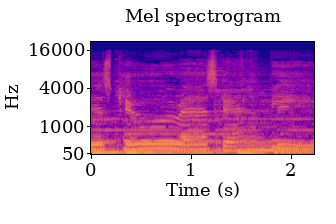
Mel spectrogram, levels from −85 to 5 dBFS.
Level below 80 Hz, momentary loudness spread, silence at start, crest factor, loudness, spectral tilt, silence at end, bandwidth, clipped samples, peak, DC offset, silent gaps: -48 dBFS; 3 LU; 0 s; 12 dB; -19 LUFS; -6 dB/octave; 0 s; 16 kHz; under 0.1%; -6 dBFS; under 0.1%; none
